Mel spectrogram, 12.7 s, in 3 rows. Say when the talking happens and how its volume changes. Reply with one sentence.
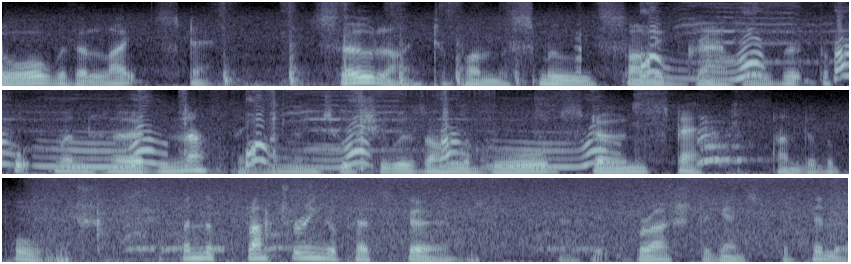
The talking can be heard from 0.0 to 12.6 s, at a steady volume.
